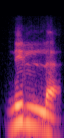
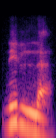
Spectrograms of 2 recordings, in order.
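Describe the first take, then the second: Both takes have the same delivery.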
